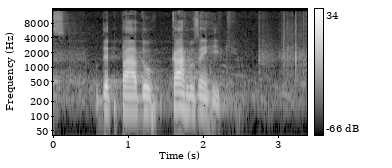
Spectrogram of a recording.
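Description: A man speaks loudly into a microphone in a large hall.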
